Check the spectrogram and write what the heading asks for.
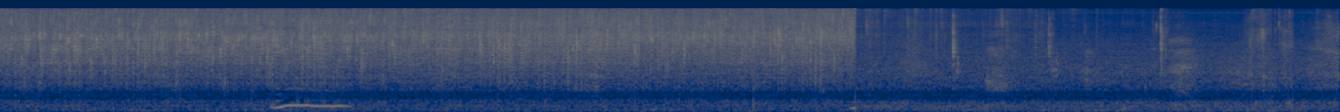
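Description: Food sizzling on a hot grill pan: a steady hiss that cuts off abruptly about eight and a half seconds in, leaving quieter scattered clicks and taps. A short hummed "mm" comes about three seconds in.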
